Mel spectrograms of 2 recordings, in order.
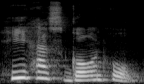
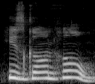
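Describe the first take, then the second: First: Said in the usual way. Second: "He's" as one syllable, higher; contracted form. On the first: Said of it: "instead of telling the whole sentence". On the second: Shown as a demonstration. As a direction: fold "has" into "He's". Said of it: "you can just say".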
